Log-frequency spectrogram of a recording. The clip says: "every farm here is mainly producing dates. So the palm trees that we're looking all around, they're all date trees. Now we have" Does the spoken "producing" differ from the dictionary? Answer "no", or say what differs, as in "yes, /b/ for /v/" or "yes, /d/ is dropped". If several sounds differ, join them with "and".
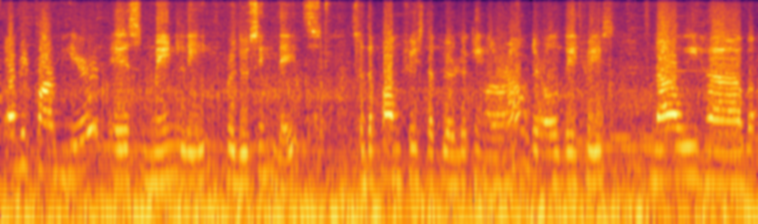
no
